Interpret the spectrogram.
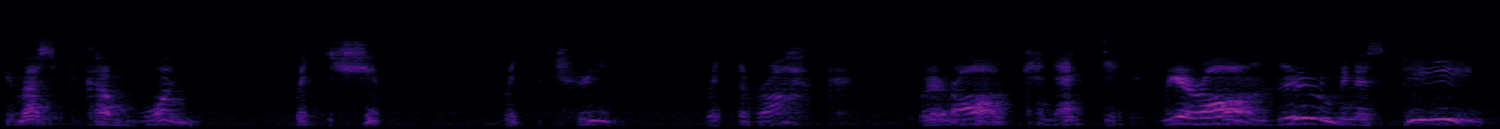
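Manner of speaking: low, soft Yoda imitation; a hushed Yoda impression for the class. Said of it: "where Yoda says to Luke Skywalker".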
